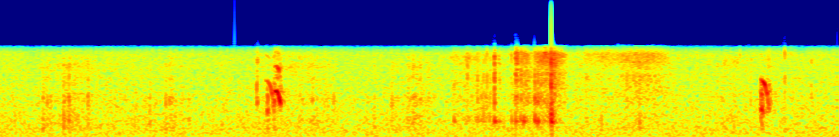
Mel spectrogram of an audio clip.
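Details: Infant's first hiccups: three short, squeaky catches spaced irregularly over a few seconds against quiet room hiss; normal infant hiccups.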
